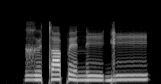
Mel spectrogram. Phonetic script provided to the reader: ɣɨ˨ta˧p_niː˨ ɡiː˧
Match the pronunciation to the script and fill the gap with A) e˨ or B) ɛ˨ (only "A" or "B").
A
